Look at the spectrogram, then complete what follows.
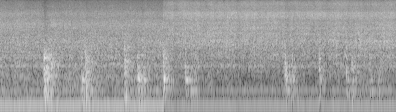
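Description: Diced pork sizzling in chili oil and oyster sauce in a wok, with a wooden spatula stirring and scraping the pan in short, irregular strokes over a steady hiss.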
